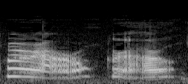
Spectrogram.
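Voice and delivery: high growly bear-cub noise; cub growl. Acted. Polar bear cub growls up at the boy, high and playful. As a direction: growl up at him like a little cub. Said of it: "looks up at him and".

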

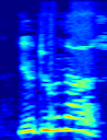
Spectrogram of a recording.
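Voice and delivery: high, emphatic no; sharp denial. Real, not acted. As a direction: cut them off sharply. Preacher sharply contradicts listener.

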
